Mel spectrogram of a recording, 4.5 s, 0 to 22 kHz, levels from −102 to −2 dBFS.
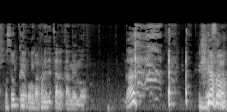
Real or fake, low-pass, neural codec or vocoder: real; 9.9 kHz; none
